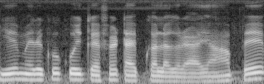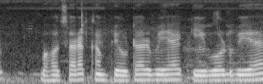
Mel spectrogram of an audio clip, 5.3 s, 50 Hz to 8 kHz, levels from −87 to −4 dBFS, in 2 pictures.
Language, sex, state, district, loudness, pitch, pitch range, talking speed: Hindi, male, Bihar, West Champaran, -18 LUFS, 145 Hz, 135-155 Hz, 225 wpm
